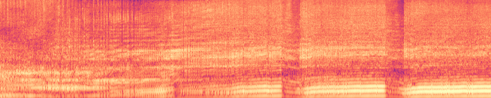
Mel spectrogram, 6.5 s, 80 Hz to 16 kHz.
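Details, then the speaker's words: 1995 Honda CR250 two-stroke with its original flywheel refitted: revs climb, then sag and stumble on each throttle blip instead of clearing; the bog is traced to the faulty old flywheel. "w it was the flywheel you got to be kidding me wow"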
